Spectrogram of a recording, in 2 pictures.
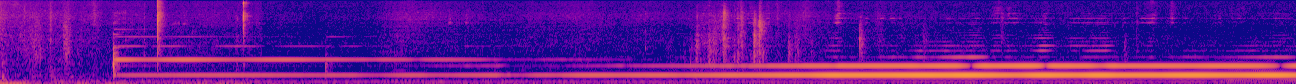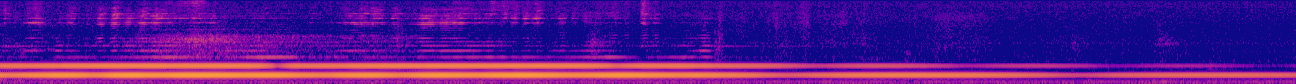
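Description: A bell is struck once and rings out with a long, steady sustained tone and clear overtones, humming on for many seconds before slowly fading, with no voices.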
